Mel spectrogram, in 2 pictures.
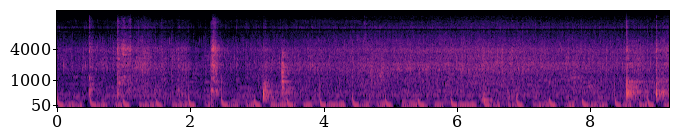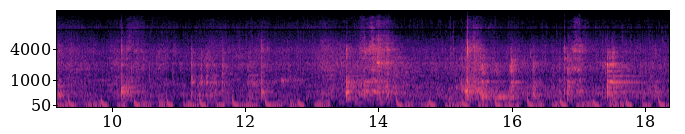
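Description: Black rawon spice paste frying in oil in a wok, sizzling steadily while a metal spatula stirs it with irregular scrapes and knocks against the pan, a few louder scrapes toward the end. The paste is being sautéed until fragrant.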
